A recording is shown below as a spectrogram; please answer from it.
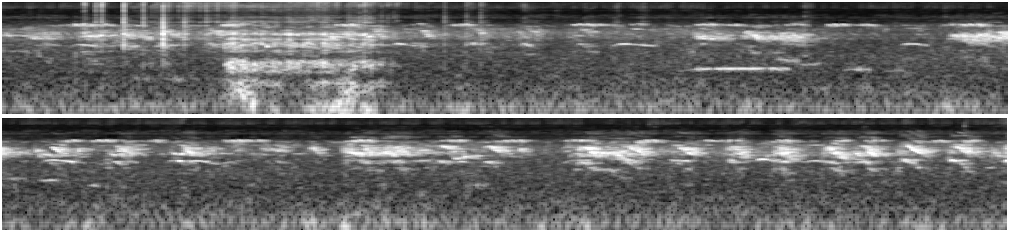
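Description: Near silence, with faint bird chirps repeating throughout in the background.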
